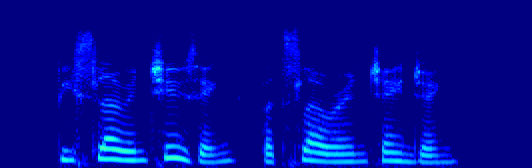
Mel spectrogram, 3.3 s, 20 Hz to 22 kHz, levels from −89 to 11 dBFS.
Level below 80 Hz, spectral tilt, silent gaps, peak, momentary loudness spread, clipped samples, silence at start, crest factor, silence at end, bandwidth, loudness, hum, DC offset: under -90 dBFS; -4 dB/octave; none; -34 dBFS; 11 LU; under 0.1%; 0.35 s; 20 dB; 0.45 s; 13 kHz; -54 LUFS; none; under 0.1%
